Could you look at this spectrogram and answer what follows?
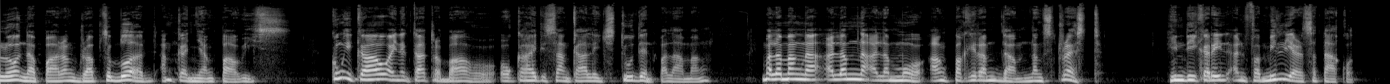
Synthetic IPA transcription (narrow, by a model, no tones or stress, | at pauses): lonɐpaːɾɐŋd̪ɾap̚sɐblad̪ɐŋkɐɲːaŋpa̰ːwis | kʊŋɪkawɐjnɐɡ̚t̪aːt̪ɾɐ̰baːho̞̰ʔokaːhɪt̪̚ɪsaŋkaːlɛd͡ʒst̪uːd̪ɛnt̪̚pɐlaːmɐŋ | mɐlamaŋnɐʔɐlamnɐʔɐlamːo̞ʔɐŋpɐkɪɾɐmd̪amnɐŋst̪ɾɛst̪ | hɪnd̪ikɐɾɪnɐŋfɐmiljɐɾsɐt̪aːko̞t̪̚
